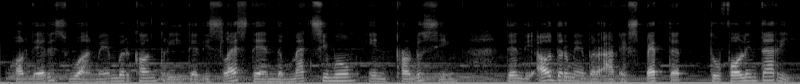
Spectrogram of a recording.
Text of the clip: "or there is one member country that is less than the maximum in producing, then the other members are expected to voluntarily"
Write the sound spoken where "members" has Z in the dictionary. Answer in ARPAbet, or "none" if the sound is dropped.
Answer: none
